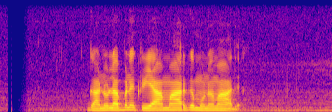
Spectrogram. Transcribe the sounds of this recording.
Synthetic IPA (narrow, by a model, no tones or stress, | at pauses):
ɡanulabənəkrijaːmaːrɡəmunɐʋaːd̪ə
